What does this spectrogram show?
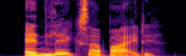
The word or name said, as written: anlægsarbejde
